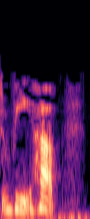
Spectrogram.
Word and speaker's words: WE Hub: and Sita Pallachola as the CEO of WE Hub, pronounced V Hub.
